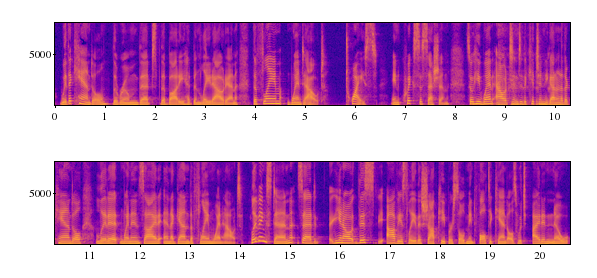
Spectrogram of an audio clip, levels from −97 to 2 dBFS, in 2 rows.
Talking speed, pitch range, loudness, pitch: 170 wpm, 155-195 Hz, -18 LUFS, 170 Hz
